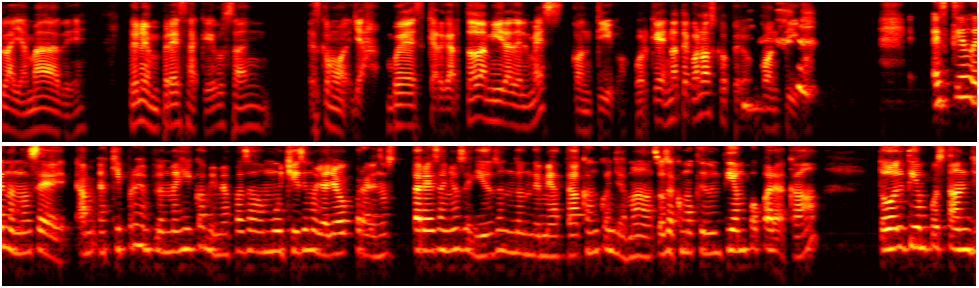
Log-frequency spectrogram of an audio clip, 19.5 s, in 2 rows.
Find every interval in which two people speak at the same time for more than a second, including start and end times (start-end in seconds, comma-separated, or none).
none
